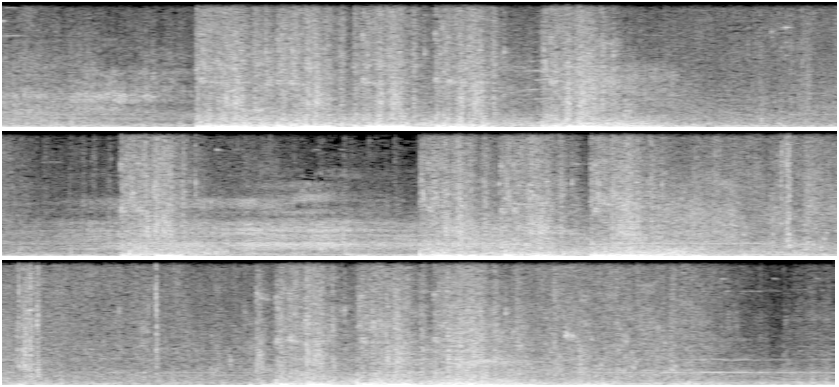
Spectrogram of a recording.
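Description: A rifle fires in rapid bursts with booming shots.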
